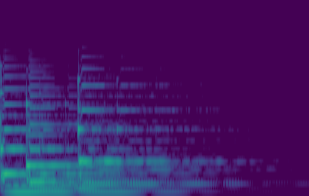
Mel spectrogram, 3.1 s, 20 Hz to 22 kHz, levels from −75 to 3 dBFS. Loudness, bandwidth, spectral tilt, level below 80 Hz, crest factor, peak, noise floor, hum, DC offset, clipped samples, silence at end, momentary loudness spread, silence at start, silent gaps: -33 LUFS; 10 kHz; -6.5 dB/octave; -84 dBFS; 16 dB; -18 dBFS; -70 dBFS; none; under 0.1%; under 0.1%; 0.9 s; 24 LU; 0 s; none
